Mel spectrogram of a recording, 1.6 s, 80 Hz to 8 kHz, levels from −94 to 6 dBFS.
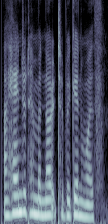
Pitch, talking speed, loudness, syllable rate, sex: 200 Hz, 295 wpm, -15 LUFS, 6.8 syllables/s, female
